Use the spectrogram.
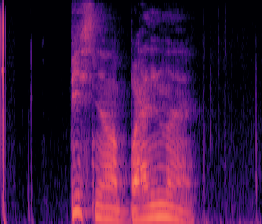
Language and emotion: Russian, angry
